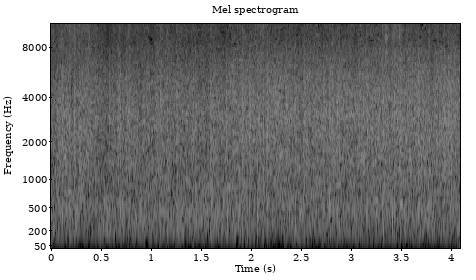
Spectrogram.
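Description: Steady rushing noise of Niagara's American Falls, falling water and spray heard from the river below.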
